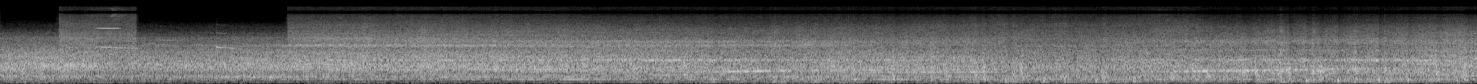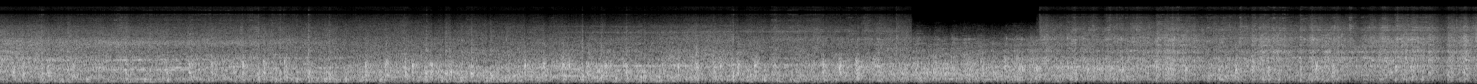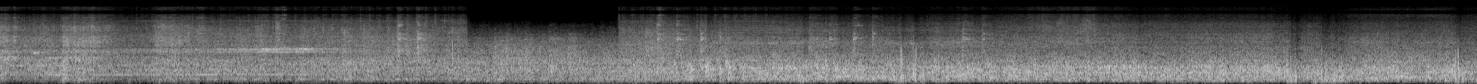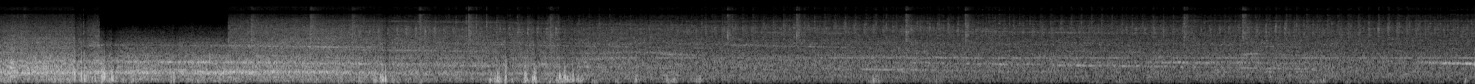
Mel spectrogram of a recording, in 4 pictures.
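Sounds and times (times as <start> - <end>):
train rumble: 2.9 - 59.0
wheels clattering over rail joints: 35.8 - 39.6.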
